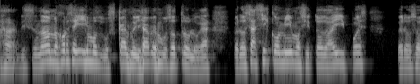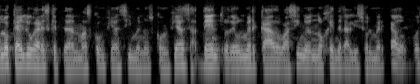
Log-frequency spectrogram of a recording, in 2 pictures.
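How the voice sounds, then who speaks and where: A man with a fairly high pitch speaks very fast, with ordinary pitch variation, in a dry, close sound with no echo. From Mexico, Tapachula, Chiapas. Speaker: podcast host. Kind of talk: casual chat. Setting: home recording during lockdown.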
